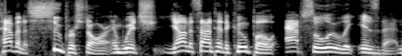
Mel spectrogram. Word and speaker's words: Giannis Antetokounmpo: And yes, that is how you pronounce his name. I watched videos on videos of him pronouncing his own name. It is Giannis Antetokounmpo, the Greek Freak.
